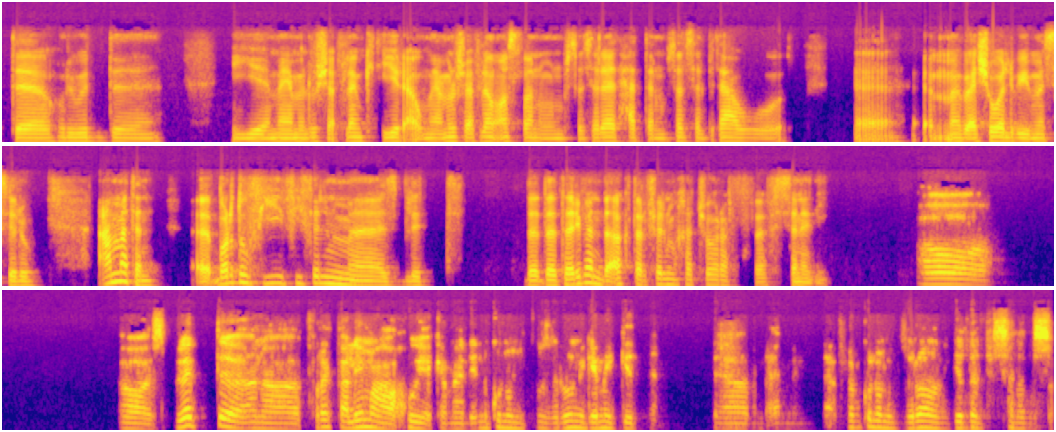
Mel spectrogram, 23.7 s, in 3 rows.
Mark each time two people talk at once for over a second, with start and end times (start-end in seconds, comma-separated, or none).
none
